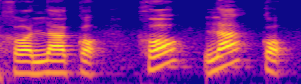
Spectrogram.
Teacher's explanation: Yang tak ada sabdu jangan ditekan-tekan. Terus direct bunyi qalqalahnya. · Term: qalqalah kubra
